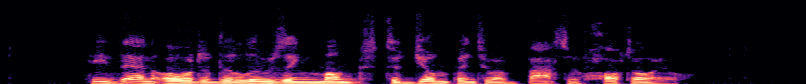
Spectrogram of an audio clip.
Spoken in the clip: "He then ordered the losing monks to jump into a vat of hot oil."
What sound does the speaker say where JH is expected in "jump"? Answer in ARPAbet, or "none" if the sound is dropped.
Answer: JH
